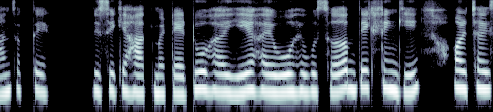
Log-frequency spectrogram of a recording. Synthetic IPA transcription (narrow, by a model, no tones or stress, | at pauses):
aːnsɐk̚t̪e | d͡ʒɪsikeɦaːt̪ʰmẽʈɛːʈuɦɛjeɦɛʋoɦɛʋosəb̚d̪eːkʰlẽːŋɡiɔːɾt͡ʃʰːaɪ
